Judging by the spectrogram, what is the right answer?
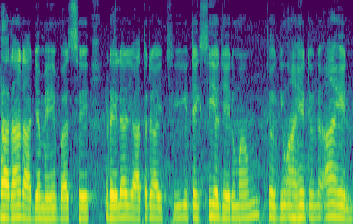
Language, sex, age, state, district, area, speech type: Sindhi, male, 30-45, Maharashtra, Thane, urban, spontaneous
